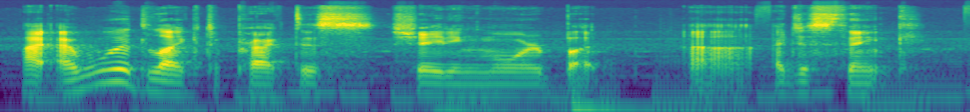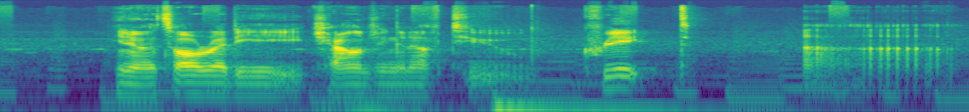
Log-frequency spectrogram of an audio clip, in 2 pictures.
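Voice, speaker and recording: A webcomic artist and video creator gives a casual, rambling voice-over, hesitant and self-deprecating. His voice is low yet bright and forceful, slipping into vocal fry at the ends of phrases.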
